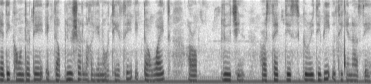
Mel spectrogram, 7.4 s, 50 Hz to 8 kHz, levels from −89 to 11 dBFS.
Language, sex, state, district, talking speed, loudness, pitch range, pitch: Nagamese, female, Nagaland, Dimapur, 185 wpm, -19 LUFS, 170-200 Hz, 190 Hz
